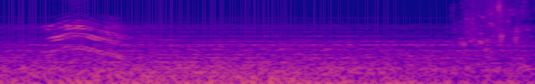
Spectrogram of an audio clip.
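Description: Low wind rushes steadily, then eases.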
